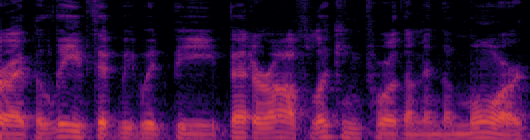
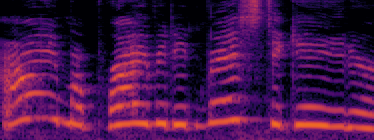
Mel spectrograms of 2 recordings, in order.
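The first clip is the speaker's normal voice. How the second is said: very high, loud scream. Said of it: "he's screaming".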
